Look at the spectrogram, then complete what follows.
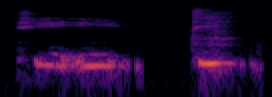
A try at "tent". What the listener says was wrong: How does that sound when you read it? Tet. That's T-E-T. Tet. Tent. What letter did you leave out? The T-E is right. What letter did you leave out?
